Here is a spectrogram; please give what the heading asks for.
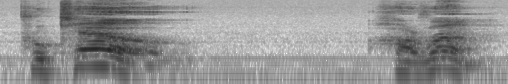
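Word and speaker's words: Procol Harum: They kind of give the pronunciation Procol Harem.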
